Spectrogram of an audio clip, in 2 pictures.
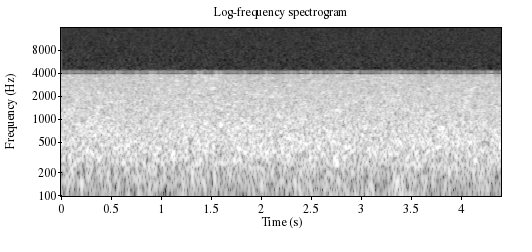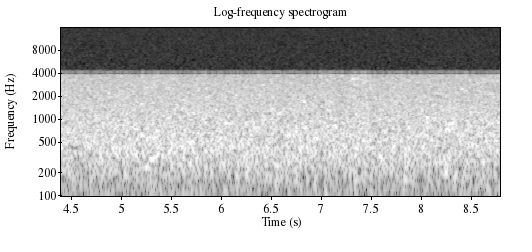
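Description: Only a quiet, even hiss of background noise is heard from start to end, without any calls.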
